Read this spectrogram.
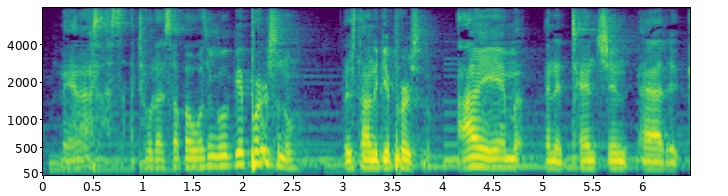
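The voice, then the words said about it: Hoarse, worn-out voice. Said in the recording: “I lost my voice”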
